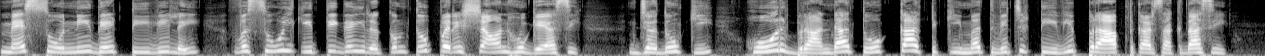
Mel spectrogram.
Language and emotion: Punjabi, disgusted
